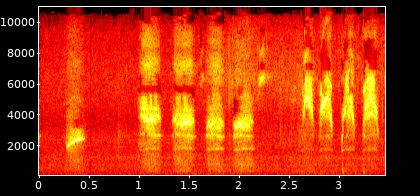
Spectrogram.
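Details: Blue waxbills call at Djuma Game Reserve on a quiet, cloudy, windy afternoon, 3 April 2016, during a safari drive: thin, high sibilant notes, one rising note then two quick runs of about four short tseeps, over a faint steady engine hum.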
